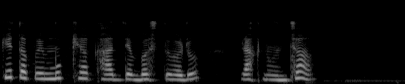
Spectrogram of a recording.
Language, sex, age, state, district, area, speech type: Nepali, female, 18-30, West Bengal, Kalimpong, rural, read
